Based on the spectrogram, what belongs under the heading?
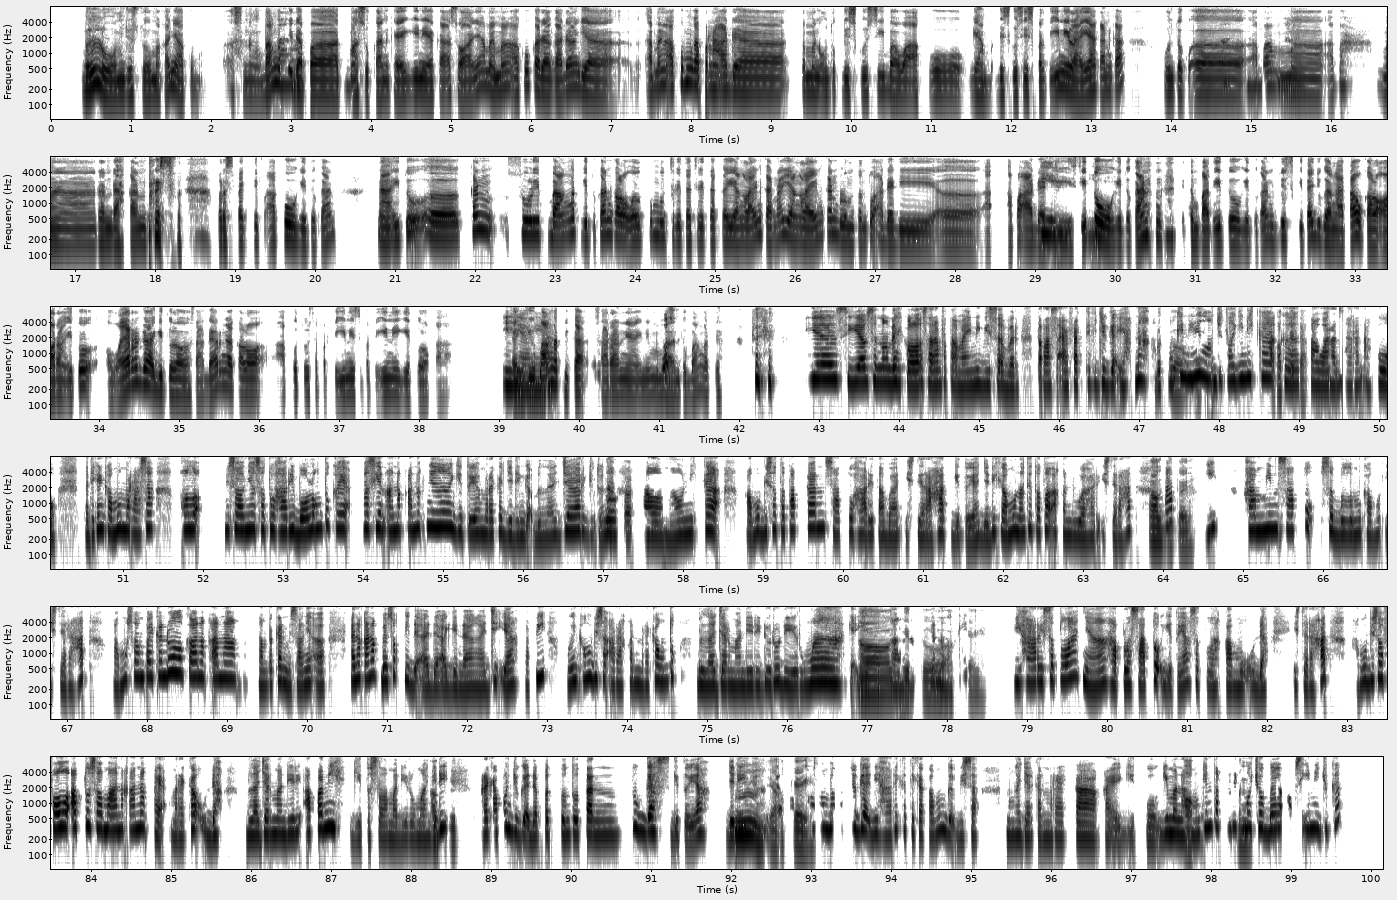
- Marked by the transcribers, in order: laughing while speaking: "persfe"; chuckle; unintelligible speech; in English: "aware"; unintelligible speech; giggle; in English: "follow up"
- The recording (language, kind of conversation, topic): Indonesian, advice, Kenapa saya merasa bersalah saat ingin bersantai saja?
